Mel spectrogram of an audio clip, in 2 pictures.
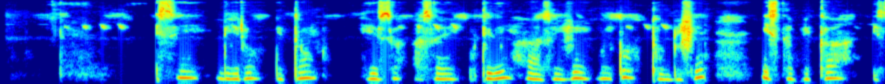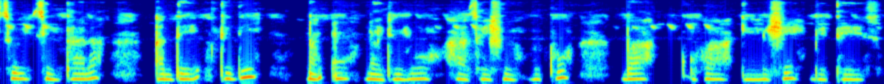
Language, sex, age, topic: Gamo, female, 25-35, government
